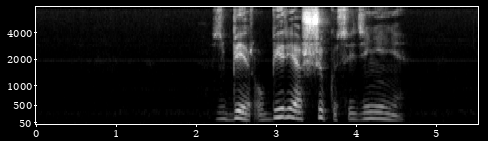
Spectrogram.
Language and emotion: Russian, angry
